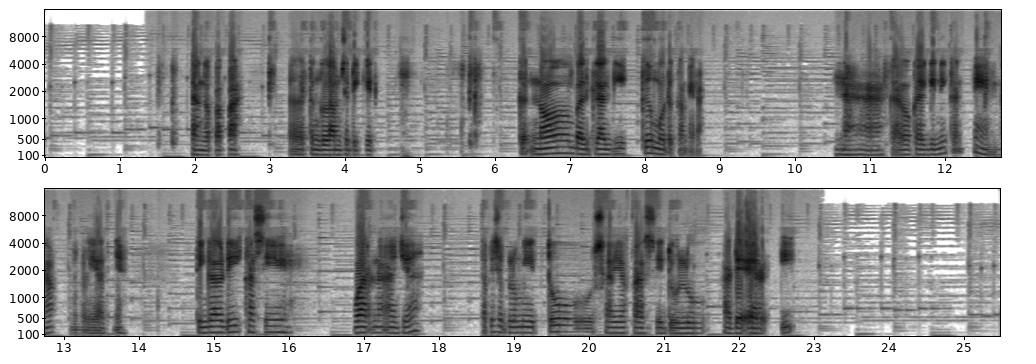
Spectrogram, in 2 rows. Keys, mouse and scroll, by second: 5.1 alt+middle click, 6.1 alt+middle click, 7.7 KP_0, 9.4 q, 10.3-11.4 alt+middle drag, 13.4-14.5 shift+middle drag, 15.1 q.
